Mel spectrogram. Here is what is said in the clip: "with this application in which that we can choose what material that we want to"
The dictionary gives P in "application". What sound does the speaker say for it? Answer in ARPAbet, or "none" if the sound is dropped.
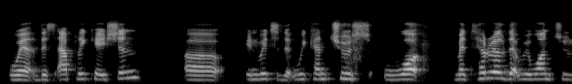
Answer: P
